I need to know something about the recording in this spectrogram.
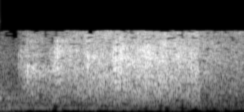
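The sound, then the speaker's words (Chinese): An audience at a church testimony meeting applauds steadily to thank a speaker for his testimony and welcome the next witness forward, a dense wash of many hands clapping that swells in the middle and holds at moderate loudness for a couple of seconds, with no voices over it. “我们也鼓掌欢迎下一位见证人来到前面位置作证。”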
